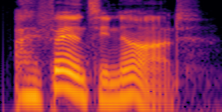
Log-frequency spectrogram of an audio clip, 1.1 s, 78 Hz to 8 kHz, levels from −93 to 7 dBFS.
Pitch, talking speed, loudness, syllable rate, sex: 145 Hz, 160 wpm, -16 LUFS, 4.4 syllables/s, male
